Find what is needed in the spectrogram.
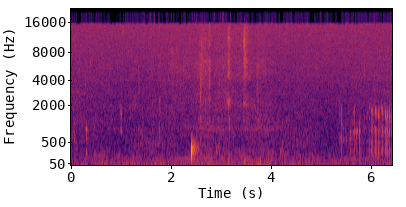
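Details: Bowel sounds (borborygmi), stomach release sounds heard during a chiropractic diaphragm manipulation while the patient takes deep belly breaths.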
